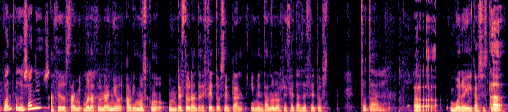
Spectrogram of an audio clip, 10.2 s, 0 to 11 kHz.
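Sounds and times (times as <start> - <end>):
speech: 0.1 - 10.1
loud drawn-out burp: 8.2 - 8.9, 9.8 - 10.1.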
